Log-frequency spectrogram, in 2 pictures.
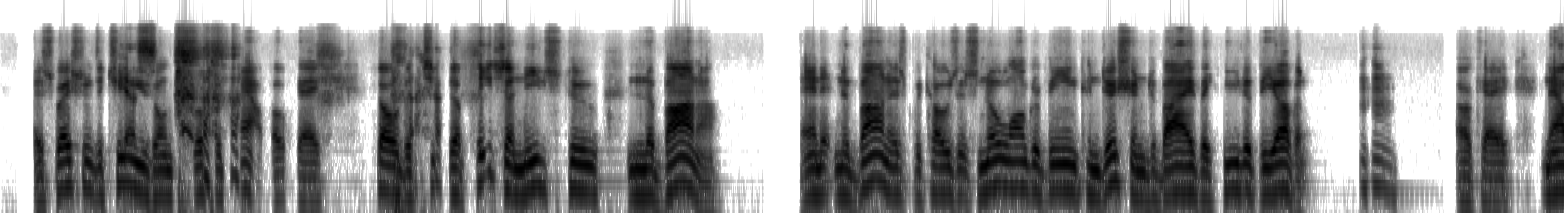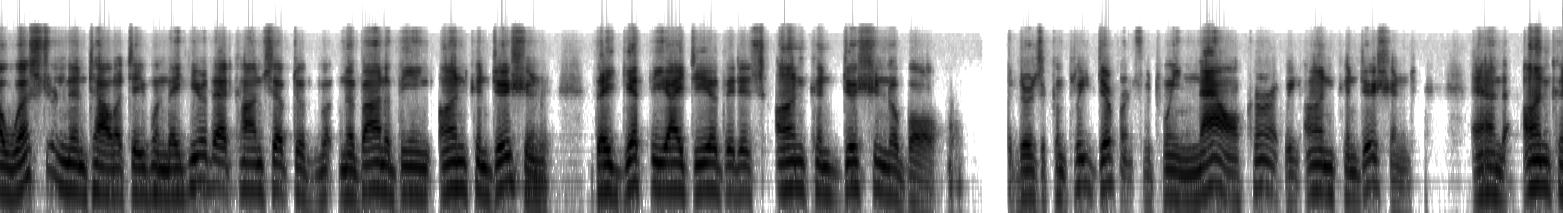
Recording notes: skype calls on this channel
